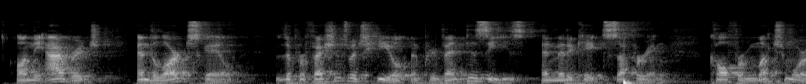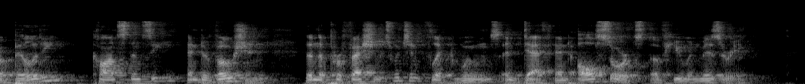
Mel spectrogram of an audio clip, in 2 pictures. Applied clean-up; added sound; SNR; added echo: none; Bass drum; -2 dB; reverberation time 0.8 s.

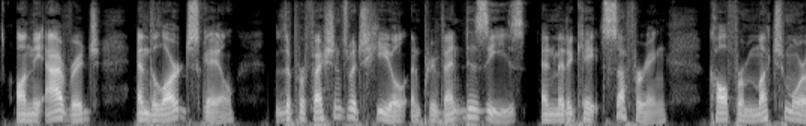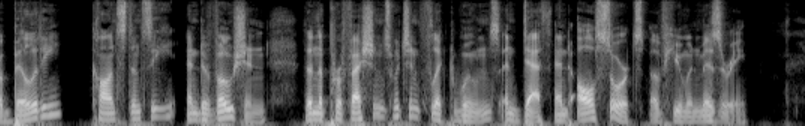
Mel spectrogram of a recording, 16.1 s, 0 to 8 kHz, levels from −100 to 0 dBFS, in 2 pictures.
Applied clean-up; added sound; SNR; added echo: none; none; none; none.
